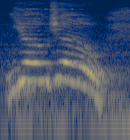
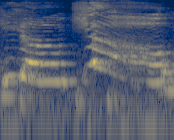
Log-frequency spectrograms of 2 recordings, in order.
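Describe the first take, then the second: First: It is yelled at moderate loudness. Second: It is yelled very loudly.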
